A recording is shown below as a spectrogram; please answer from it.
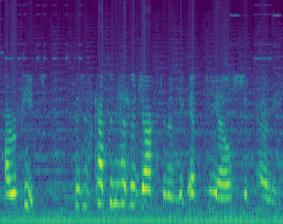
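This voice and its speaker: A woman's voice: sits high, fast, highs cut off, faint music behind, lightly acted. A woman playing a formal starship captain sending an official hail in a sci-fi radio play. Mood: official, concerned. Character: formal female starship captain hailing over the comms. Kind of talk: science fiction radio play acting.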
